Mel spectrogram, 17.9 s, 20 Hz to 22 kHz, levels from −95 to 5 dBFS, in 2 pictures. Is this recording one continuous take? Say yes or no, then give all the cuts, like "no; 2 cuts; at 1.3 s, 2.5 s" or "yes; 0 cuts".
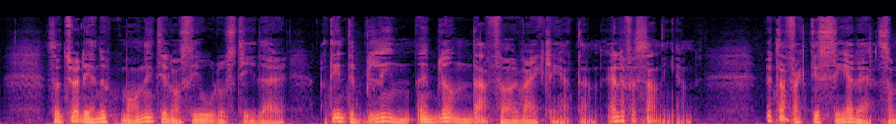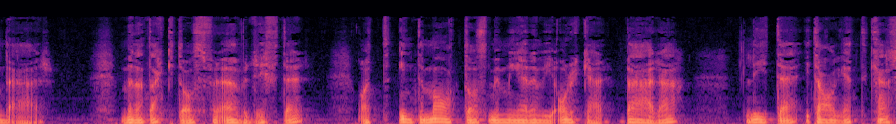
yes; 0 cuts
